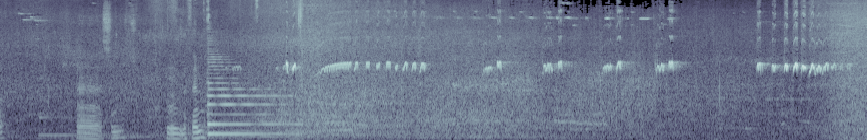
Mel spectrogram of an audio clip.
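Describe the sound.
A person whistles in imitation of goldfinch and canary song. After a few low voiced sounds at the start, many short, high, warbling trilled phrases follow in bursts, each separated by brief pauses.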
